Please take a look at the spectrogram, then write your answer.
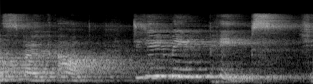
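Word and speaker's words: Pepys: the name of samuel peeps the restoration diaries i'm sure you didn't know how to know that it's not spelled the same as it sounds peppies the posh girls came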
